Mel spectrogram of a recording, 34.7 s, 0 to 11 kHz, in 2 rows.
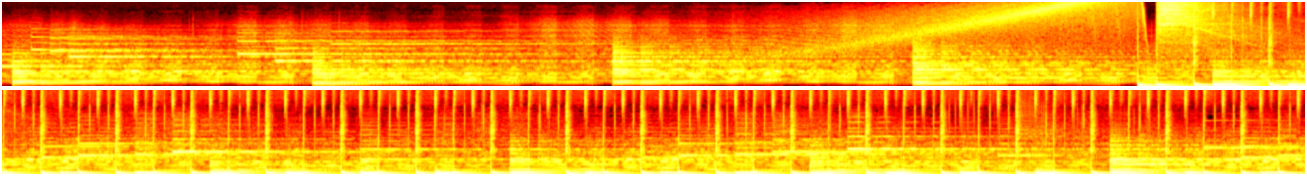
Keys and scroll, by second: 0.5 super+c, 3.5 super+v, 6.5 super+c, 8.5 super+v, 11.9 super+c, 13.8 super+v, 16.7 super+c, 18.6 super+v, 29.1 shift+Left, 30.4 shift+Right, 32.1 shift+space.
